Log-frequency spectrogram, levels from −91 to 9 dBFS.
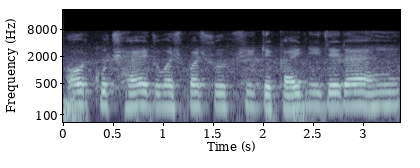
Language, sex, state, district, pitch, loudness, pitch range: Hindi, male, Bihar, Katihar, 155 Hz, -17 LUFS, 150-160 Hz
